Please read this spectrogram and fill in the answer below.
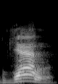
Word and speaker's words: জ্ঞান: জ্ঞান শব্দটা লেখার সময় সর্বপ্রথম যে বর্ণটা আমরা ব্যবহার করেন সেইটা হচ্ছে বর্গীয় জয় ইয়, কিন্তু আমরা উচ্চারণ করি জ্ঞান। জ্ঞান শব্দটা শুনতে, জ্ঞান বা যোগ্য শুনতে কিরকম লাগে, গয়ে জফলা, কিন্তু এটা উচ্চারণ হবে জ্ঞান।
